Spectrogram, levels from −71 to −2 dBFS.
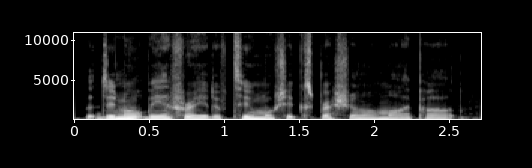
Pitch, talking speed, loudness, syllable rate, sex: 185 Hz, 265 wpm, -16 LUFS, 5.9 syllables/s, female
